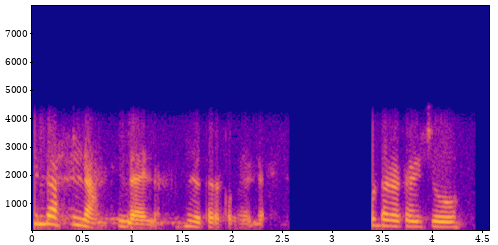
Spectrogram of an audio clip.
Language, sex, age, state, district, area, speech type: Malayalam, female, 45-60, Kerala, Idukki, rural, conversation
